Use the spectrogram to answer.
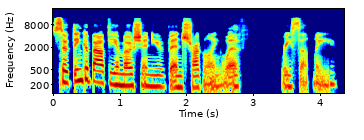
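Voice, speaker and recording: Female meditation guide, very slow and soothing, gentle fry in a smooth tone, close dry sound. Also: medium pitch, dry recording. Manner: soothing, unhurried, with long pauses between short phrases.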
